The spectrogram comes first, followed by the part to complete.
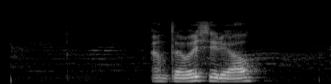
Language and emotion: Russian, neutral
